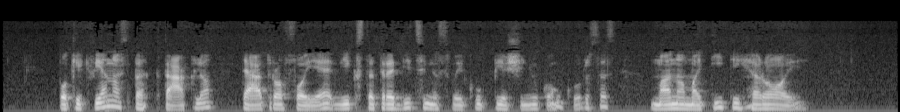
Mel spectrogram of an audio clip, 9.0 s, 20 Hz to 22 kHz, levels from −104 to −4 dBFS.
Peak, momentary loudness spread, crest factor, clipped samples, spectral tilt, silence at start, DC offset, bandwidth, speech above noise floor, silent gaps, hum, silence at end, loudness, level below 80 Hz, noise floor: -6 dBFS; 9 LU; 22 dB; under 0.1%; -7 dB/octave; 0.6 s; under 0.1%; 11.5 kHz; 36 dB; none; none; 0.95 s; -28 LUFS; -54 dBFS; -64 dBFS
